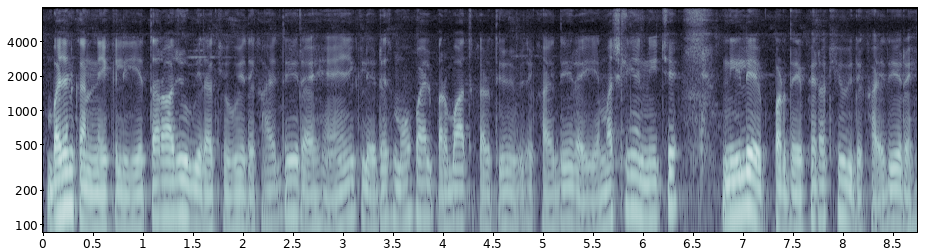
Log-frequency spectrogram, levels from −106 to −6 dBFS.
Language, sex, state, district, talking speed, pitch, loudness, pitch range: Hindi, male, Uttar Pradesh, Budaun, 225 wpm, 105 Hz, -31 LUFS, 95-115 Hz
